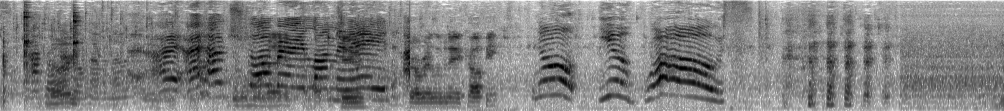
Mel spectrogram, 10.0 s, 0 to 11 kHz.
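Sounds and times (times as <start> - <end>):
gas stove humming and hissing: 0.0 - 10.0
child talking: 1.3 - 4.1, 5.3 - 7.5.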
